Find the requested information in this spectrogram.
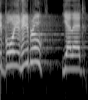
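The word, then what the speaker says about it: ילד: say boy in hebrew yelled what does yelid mean in english boy and how do we remember that i yelled at the boy i yelled at my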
